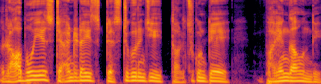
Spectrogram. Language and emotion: Telugu, fearful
